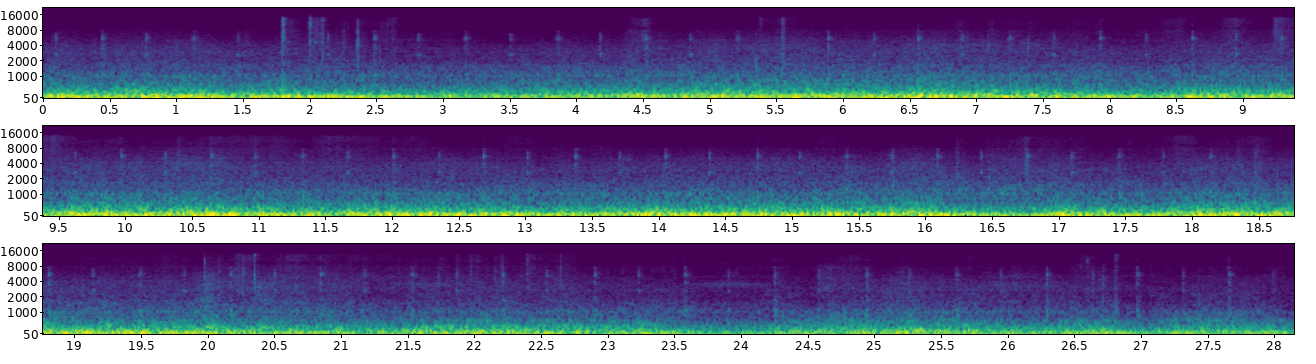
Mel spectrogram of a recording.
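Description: Steady, heavy rumble of a vehicle driving on a highway in a gale: wind buffeting and road noise, with faint light ticks over it.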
